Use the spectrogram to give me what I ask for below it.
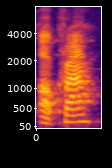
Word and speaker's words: okra: It's on the male side is okra, just like the food okra. Oh, okra. Okay. OKRA. Yes. And on the feminine side, it can be OKRAA. There's different variants, but okra on the male side, okra on the female side.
